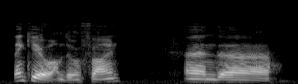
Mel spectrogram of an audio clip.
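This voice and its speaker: With a Dutch accent, a man speaks at a medium pitch and a very slow pace. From Netherlands. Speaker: occult author. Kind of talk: interview. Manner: halting.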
